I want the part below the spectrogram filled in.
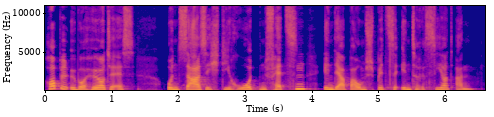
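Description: Slow, animated woman storyteller. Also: mid-range voice. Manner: gentle, animated reading. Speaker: narrator. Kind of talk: storybook narration.

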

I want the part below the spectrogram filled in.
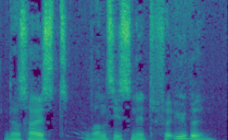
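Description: A man's voice: mid-range voice, lively intonation, measured pace, dark tone, no room sound, pitched above the performer's own voice. A man voicing an old village postman who speaks hesitantly and apologetically. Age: older.

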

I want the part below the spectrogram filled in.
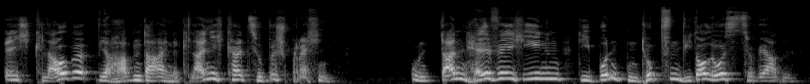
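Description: A woman reading a children's audiobook, voicing a grumpy, vain male fox who grumbles and flares up quickly. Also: medium pitch, lively intonation, darkish tone, breathy edge. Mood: smug. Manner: grumbling, easily outraged.

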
